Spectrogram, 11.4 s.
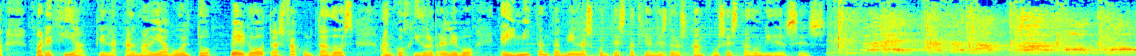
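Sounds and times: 
speech: 0:00.0 - 0:08.8
protesters chanting slogans in front of the University of Lyon: 0:08.3 - 0:11.3.

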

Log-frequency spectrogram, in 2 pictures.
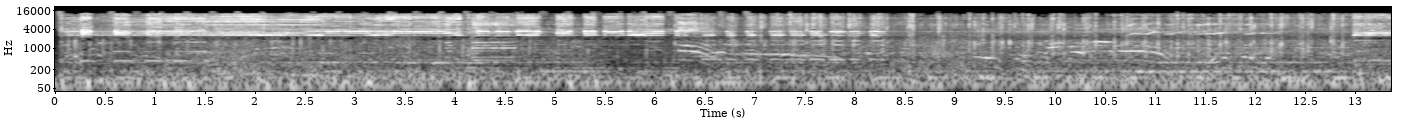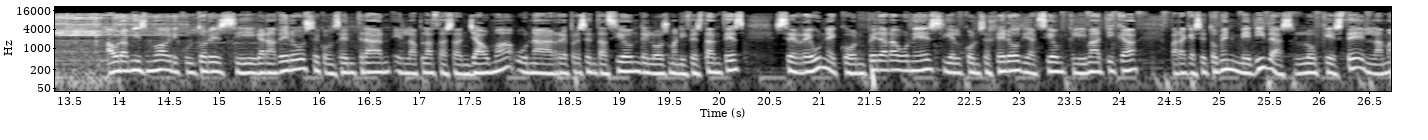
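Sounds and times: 
horns honking: 0:00.0 - 0:16.5
crowd noise: 0:00.0 - 0:19.4
procession of tractors rumbling: 0:00.0 - 0:24.7
speech: 0:14.0 - 0:26.7.

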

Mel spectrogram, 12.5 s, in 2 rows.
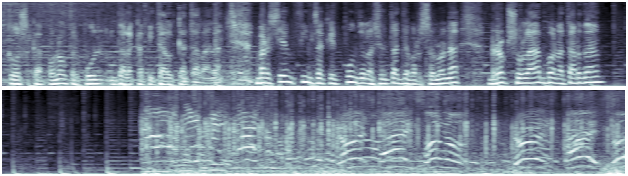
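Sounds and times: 
speech: 0:00.1 - 0:06.3
protest crowd outside police headquarters: 0:07.6 - 0:12.4.

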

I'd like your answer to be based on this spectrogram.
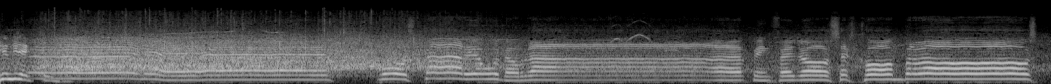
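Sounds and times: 
speech: 0:00.0 - 0:00.8, 0:03.8 - 0:06.7, 0:07.3 - 0:10.4
audience applause: 0:00.0 - 0:06.6.

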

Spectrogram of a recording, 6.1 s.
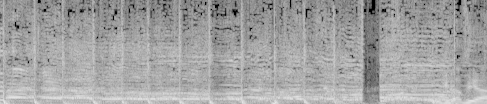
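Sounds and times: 
steady rhythmic pounding beats: 0:00.0 - 0:04.7
car horns honking: 0:00.0 - 0:06.0
loud street crowd roaring and chanting: 0:00.0 - 0:06.0.

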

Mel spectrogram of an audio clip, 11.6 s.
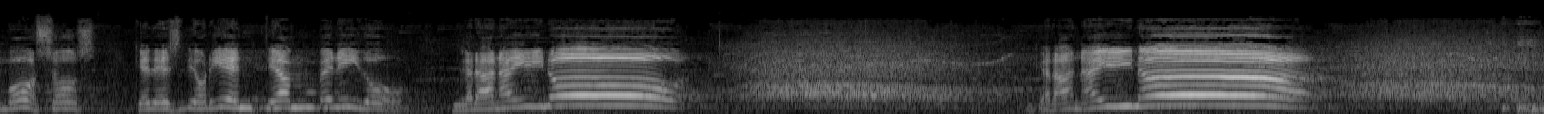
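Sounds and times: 
speech: 0:00.0 - 0:05.2, 0:07.8 - 0:09.8
crowd applauding and cheering in plaza: 0:05.5 - 0:07.7, 0:10.1 - 0:11.5.

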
